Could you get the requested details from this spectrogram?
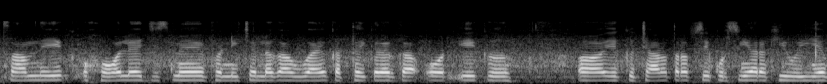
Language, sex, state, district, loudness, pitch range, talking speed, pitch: Hindi, male, Rajasthan, Churu, -15 LUFS, 185-195 Hz, 165 wpm, 190 Hz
